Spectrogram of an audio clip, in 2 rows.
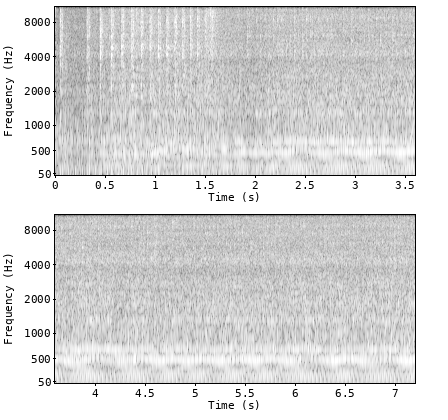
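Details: Troy-Bilt XP push mower that had been extremely hard to pull; a broken 25mm blade adapter (blade key) was found and replaced. The engine catches after a short pull, fires right up and settles into a steady, even drone with no knocks or misfires.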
